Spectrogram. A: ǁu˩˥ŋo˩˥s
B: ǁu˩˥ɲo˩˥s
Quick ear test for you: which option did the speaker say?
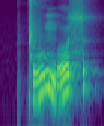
A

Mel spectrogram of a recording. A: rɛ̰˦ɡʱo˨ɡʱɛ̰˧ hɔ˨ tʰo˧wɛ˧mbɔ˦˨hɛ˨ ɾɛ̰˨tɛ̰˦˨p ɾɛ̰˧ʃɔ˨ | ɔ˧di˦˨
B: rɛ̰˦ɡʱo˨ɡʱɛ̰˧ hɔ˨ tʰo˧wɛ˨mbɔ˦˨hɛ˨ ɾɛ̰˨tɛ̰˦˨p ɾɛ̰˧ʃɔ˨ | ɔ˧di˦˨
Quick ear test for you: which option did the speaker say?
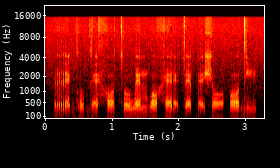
A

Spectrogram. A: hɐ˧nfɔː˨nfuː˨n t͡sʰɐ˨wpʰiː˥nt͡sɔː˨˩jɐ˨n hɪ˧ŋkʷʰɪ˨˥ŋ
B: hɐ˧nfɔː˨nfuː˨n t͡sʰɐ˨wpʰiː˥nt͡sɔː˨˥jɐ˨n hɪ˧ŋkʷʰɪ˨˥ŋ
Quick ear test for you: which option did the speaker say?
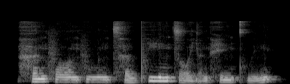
A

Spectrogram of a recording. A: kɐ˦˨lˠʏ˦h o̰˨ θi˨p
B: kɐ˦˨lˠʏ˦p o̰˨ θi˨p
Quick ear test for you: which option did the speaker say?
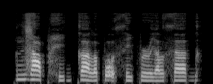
B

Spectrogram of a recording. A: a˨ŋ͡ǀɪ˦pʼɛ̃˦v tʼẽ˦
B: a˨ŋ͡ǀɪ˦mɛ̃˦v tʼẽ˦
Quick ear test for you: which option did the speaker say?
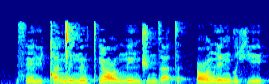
B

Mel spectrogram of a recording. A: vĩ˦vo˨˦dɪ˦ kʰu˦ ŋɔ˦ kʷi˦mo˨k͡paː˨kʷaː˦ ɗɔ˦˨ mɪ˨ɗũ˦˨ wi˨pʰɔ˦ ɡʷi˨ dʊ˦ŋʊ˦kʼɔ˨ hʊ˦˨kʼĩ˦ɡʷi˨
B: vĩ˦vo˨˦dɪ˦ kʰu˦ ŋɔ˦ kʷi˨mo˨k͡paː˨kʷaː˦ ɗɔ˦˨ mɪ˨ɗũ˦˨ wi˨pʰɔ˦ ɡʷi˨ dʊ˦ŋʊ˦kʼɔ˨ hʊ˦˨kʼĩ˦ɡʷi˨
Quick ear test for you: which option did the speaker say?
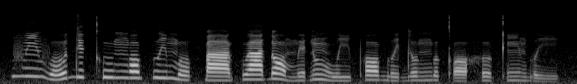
A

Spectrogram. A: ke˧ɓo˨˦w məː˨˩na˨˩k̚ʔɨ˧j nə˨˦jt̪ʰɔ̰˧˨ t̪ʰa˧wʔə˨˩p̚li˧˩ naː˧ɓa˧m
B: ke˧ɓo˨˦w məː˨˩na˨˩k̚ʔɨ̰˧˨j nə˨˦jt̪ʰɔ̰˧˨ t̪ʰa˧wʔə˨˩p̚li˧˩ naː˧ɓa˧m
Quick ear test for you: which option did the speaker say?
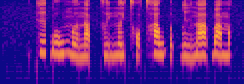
B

